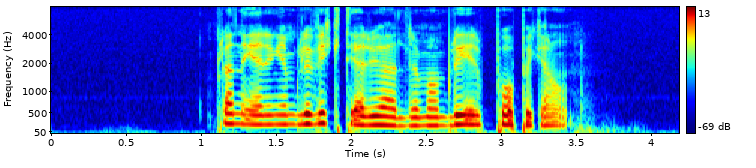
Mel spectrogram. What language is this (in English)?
Swedish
